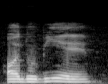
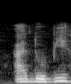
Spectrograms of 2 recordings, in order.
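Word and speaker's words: Adobe: تلفظ صحیح آدوبیه که به اشتباه ادوبی هم گفته میشه که حالا ما سعی میکنیم توی این پادکست آدوبی بگیم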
